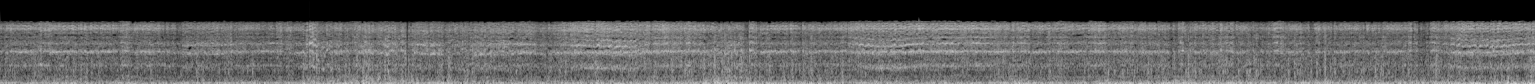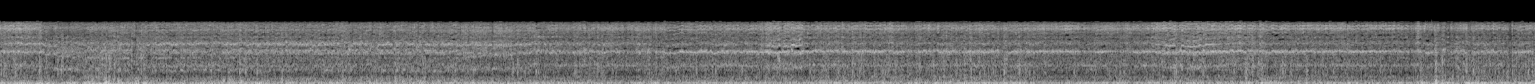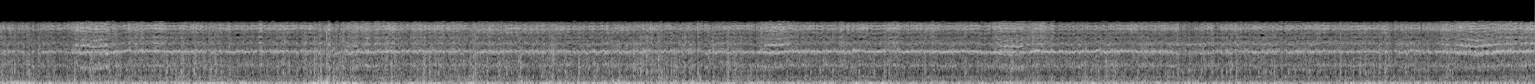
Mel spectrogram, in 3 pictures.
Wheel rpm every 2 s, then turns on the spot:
230, 230, 220, 210, 230, 230, 230, 230, 220, 190, 200, 220, 230, 230, 230, 230, 230, 230, 230, 230, 230, 230, 230.
none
